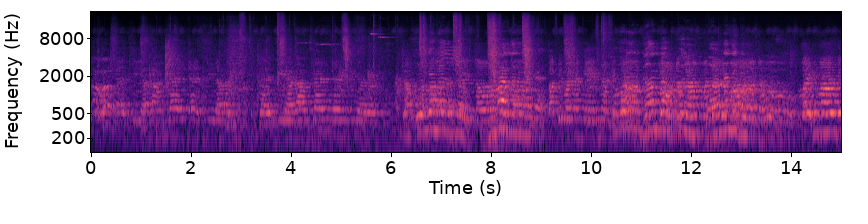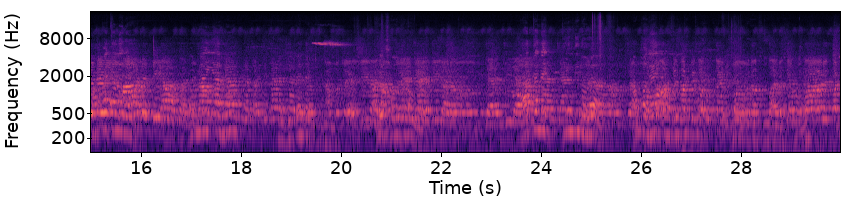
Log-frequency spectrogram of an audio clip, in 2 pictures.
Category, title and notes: Soundscapes > Urban
Loud India (Gita Bhavan Ashram)
Temple, bells, Hinduism, Yoga, Hindu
